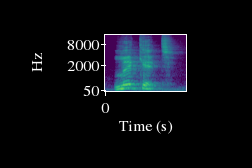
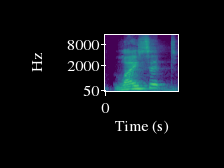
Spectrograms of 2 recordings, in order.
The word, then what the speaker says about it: Lycett: How do you say his name? Lycett. Lickett. Oh, it ain't gonna lick itself. It's not. It's Lycett, but I couldn't resist.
